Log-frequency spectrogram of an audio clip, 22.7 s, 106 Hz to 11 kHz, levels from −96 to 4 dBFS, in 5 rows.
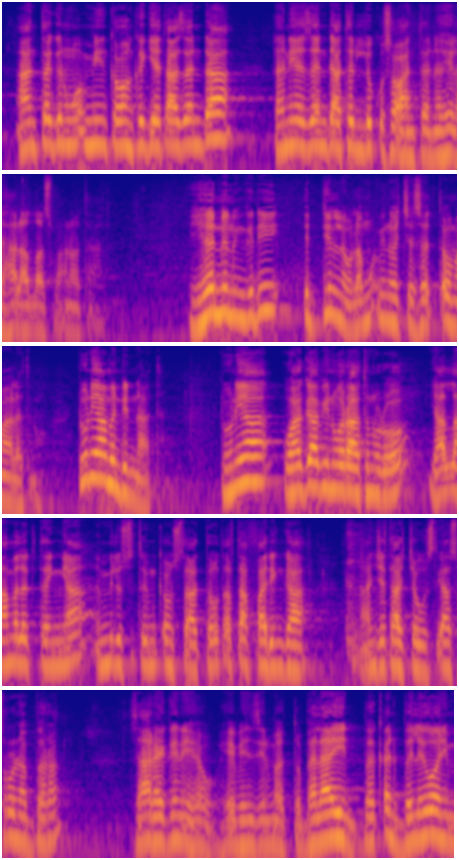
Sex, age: male, 60-79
